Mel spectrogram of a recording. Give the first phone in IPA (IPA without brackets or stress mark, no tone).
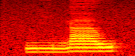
ŋ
